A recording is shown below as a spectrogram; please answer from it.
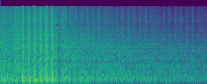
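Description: Serum sawtooth synth lead playing the drop: a quick run of rapid repeated stabs, then the last note rings out and fades away.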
